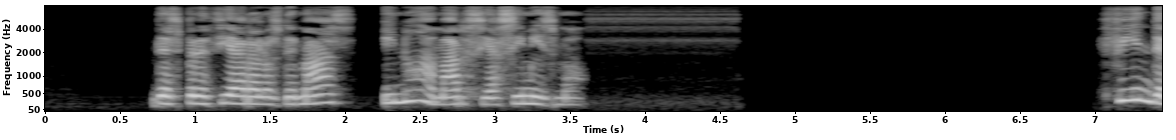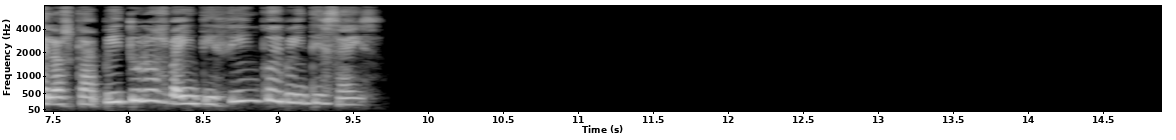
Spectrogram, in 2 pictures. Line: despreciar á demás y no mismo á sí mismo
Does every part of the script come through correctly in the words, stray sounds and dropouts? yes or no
no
